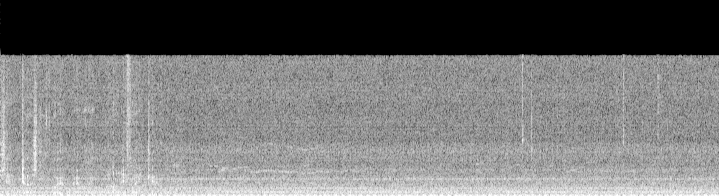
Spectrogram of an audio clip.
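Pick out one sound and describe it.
A diesel locomotive engine hums with a steady low drone.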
